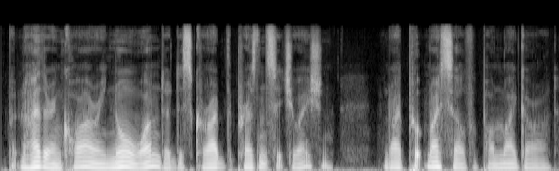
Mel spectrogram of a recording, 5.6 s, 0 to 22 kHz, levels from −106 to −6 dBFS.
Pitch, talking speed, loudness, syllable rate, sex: 100 Hz, 170 wpm, -20 LUFS, 5.5 syllables/s, male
